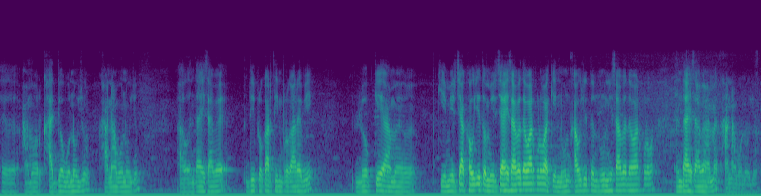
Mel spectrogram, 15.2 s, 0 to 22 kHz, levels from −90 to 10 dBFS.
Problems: none marked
